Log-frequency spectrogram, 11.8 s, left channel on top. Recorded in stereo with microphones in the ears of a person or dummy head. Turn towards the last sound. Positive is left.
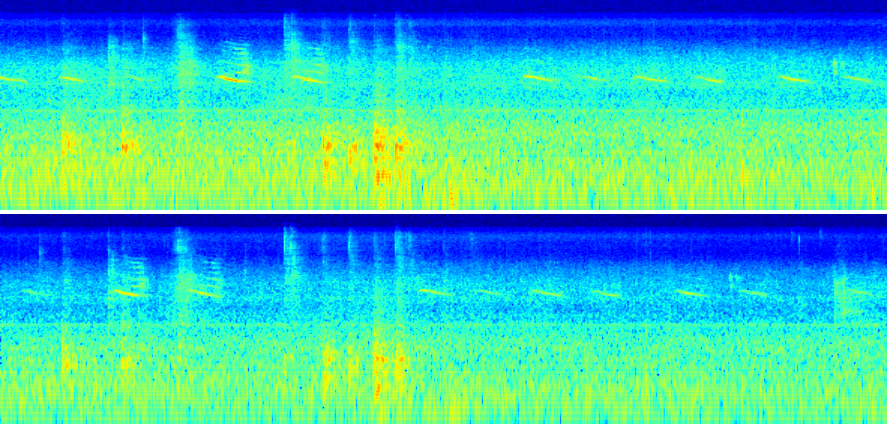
turn(degrees=-40)  # may be behind; listen again after turning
